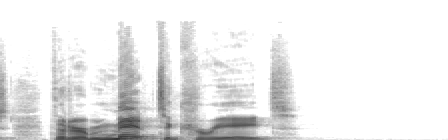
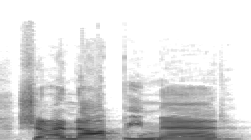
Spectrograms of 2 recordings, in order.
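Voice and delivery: ordinary talk

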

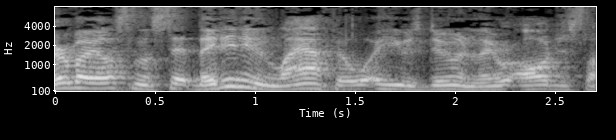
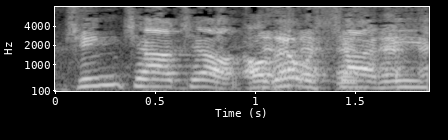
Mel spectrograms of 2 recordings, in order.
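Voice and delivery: high, laughing mimicry of his slip; mock him through laughter; mimicking cohost; 8 semitones higher, 3 dB louder than usual. Cohost mimics his friend's bad accent, laughing. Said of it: "you going".

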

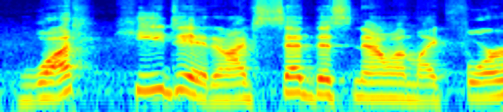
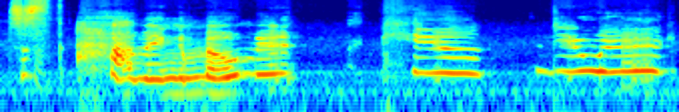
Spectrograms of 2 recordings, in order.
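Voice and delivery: high, squeaky fake crying; hammed-up weepy student voice; mock tearful. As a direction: whimper it out as if falling apart, badly faked. Acts a distressed student complaining.

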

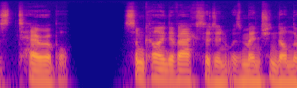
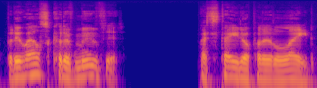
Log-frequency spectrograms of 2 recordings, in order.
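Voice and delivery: plain reading voice

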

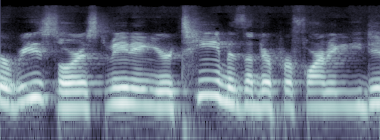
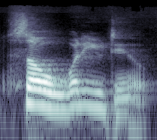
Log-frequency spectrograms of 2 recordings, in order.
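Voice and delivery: normal talking voice

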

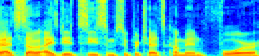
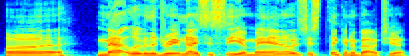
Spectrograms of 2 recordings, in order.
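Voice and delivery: much higher, louder, eager welcome; excited greeting; 9 semitones higher, 3 dB louder than usual. Real, not acted. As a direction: greet the guest with a big lift. Host greeting a guest.

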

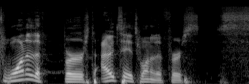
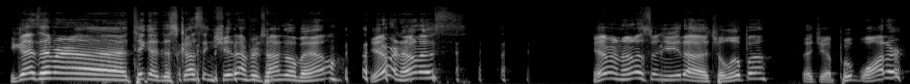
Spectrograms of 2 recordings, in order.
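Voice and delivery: Seinfeld impression; 11 semitones higher than usual. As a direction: whine like a nineties observational comic. Parody of Seinfeld observational bit.

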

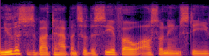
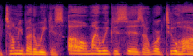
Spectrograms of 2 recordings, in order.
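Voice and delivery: sing-song mock interviewee, pitched up; mocking cliché answers; 6 semitones higher than usual. To job candidates, mocking their canned interview answers. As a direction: parody a rehearsed candidate's canned lines. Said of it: "all these blah, blah".

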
